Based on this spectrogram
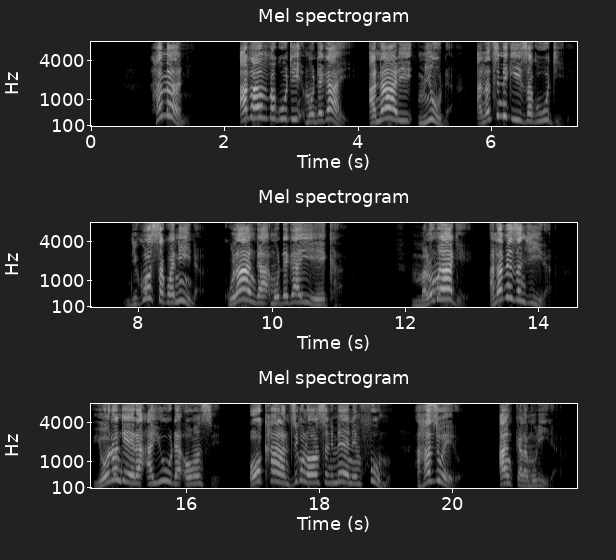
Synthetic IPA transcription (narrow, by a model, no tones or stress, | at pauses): hamani | ataɱvak̬ut̬imɔɗɛkajḭ | analim̩juɗa | anat͡sʰimikizak̬ut̬i | ndikɔsak̬waniɾa̰ | kulaŋɡamɔɗɛk̬ajijɛːkʰḁ | m̩malɔmwak̬ɛ̰ | anapɛzand͡ʒiɾa̰ | jɔnɔŋɡɛɾaʔajuɗaʔɔnsɛ | ɔkʰaland͡zikɔlɔnsɛlimɛnɛɱfumu | aɦaziwɛɾɔ | aŋ̩kalamulḭːɾa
